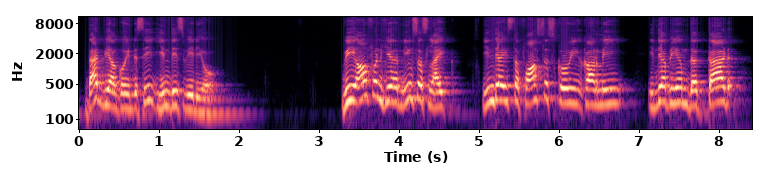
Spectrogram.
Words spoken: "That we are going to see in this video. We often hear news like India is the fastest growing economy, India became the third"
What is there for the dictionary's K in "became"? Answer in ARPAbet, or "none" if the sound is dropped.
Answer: none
